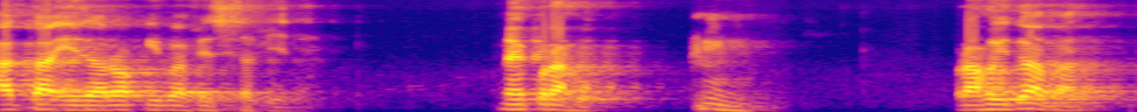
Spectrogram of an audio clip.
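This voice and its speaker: A man's voice: mid-range voice, moderate pace. A man preaching a casual sermon, telling stories with rhetorical questions to the audience and reciting Arabic. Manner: colloquial speech with Arabic recitation. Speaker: Islamic preacher. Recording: echoey hall reverb.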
